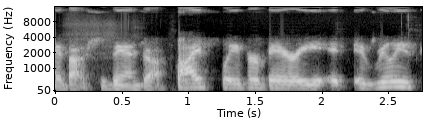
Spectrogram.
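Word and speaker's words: Schisandra: And so there was one of the adaptogens, Shizandra, am I saying that right? – Shizandra.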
